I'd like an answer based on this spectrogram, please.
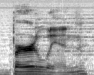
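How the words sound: It is said with an American pronunciation. The speaker calls it wrong. "most most U S Americans would pronounce it probably"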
